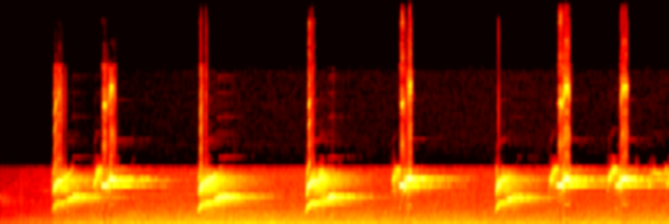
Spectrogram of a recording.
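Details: Starblue canary tutor recording for training other canaries: short high whistles sweeping upward, with layered notes above, repeated roughly once a second with brief gaps.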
